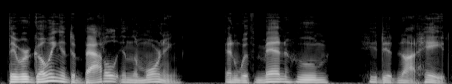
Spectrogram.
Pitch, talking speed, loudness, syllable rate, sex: 105 Hz, 200 wpm, -19 LUFS, 5.5 syllables/s, male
